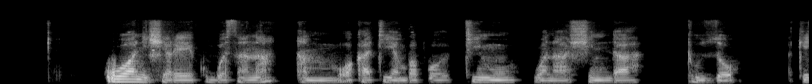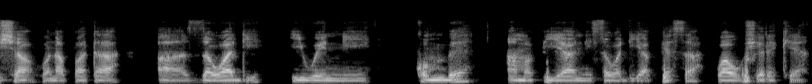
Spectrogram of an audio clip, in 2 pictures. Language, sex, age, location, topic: Swahili, male, 25-35, Nakuru, government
